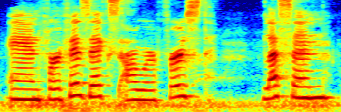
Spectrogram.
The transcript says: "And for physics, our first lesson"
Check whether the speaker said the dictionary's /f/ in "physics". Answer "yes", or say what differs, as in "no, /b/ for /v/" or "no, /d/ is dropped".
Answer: yes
